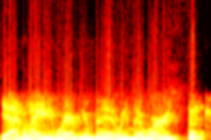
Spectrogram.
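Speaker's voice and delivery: very high-pitched angry scolding. Stomping over to grab the young lady's shoulders, scolding in a high-pitched angry voice. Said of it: "a high-pitched voice when I'm angry".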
